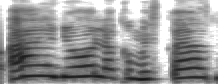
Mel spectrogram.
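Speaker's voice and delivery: saludo agudo y dulce a un niño pequeño; saludo cariñoso. Retold or imitated. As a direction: recibe al niño con voz aguda y cariñosa. (saludo agudo y cariñoso a un niño)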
